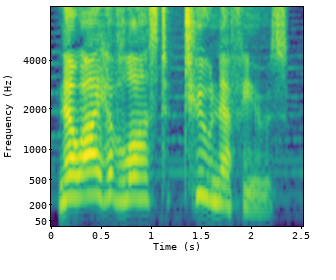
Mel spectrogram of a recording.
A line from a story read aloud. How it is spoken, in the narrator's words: The Duke of Berry cried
